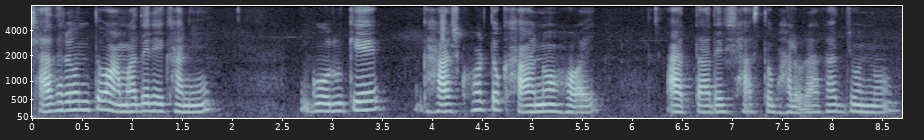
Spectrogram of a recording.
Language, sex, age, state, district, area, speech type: Bengali, female, 45-60, West Bengal, Dakshin Dinajpur, urban, spontaneous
